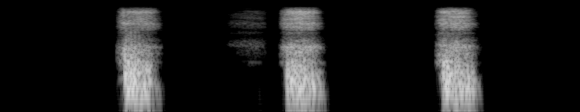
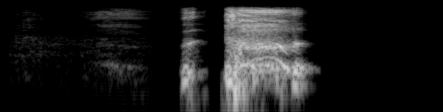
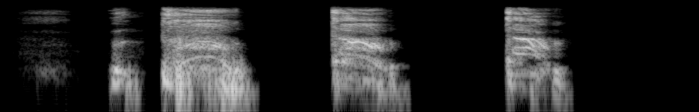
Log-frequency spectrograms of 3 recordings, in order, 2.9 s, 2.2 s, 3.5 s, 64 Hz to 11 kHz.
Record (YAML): exhalation_length: 2.9 s
exhalation_amplitude: 32630
exhalation_signal_mean_std_ratio: 0.35
cough_length: 2.2 s
cough_amplitude: 32661
cough_signal_mean_std_ratio: 0.37
three_cough_length: 3.5 s
three_cough_amplitude: 31324
three_cough_signal_mean_std_ratio: 0.46
survey_phase: beta (2021-08-13 to 2022-03-07)
age: 18-44
gender: Male
wearing_mask: 'Yes'
symptom_runny_or_blocked_nose: true
symptom_fever_high_temperature: true
symptom_headache: true
symptom_onset: 5 days
smoker_status: Current smoker (e-cigarettes or vapes only)
respiratory_condition_asthma: false
respiratory_condition_other: false
recruitment_source: Test and Trace
submission_delay: 2 days
covid_test_result: Positive
covid_test_method: RT-qPCR
covid_ct_value: 15.5
covid_ct_gene: N gene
